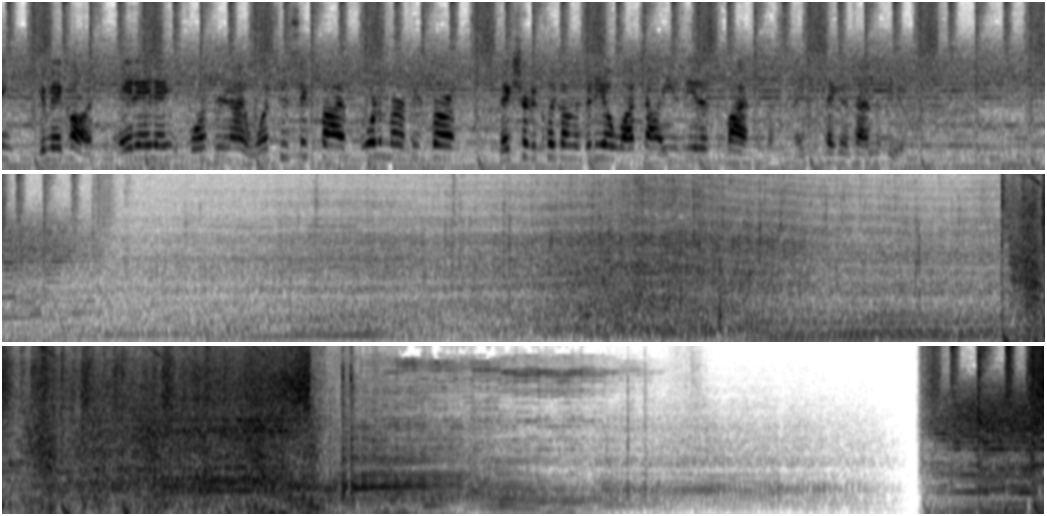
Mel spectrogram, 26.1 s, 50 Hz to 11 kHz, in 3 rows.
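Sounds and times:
music: 0:00.0 - 0:09.6, 0:17.0 - 0:20.1, 0:25.0 - 0:26.0
engine revving: 0:00.0 - 0:24.9
engine-like drone: 0:00.0 - 0:24.9.

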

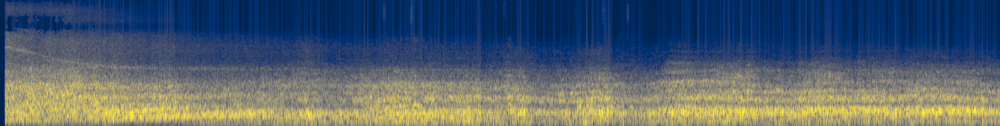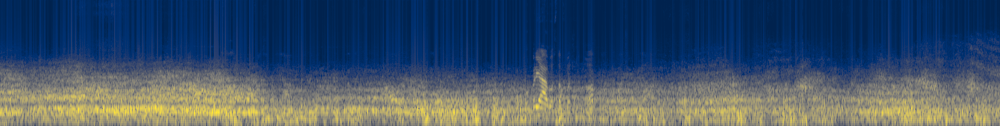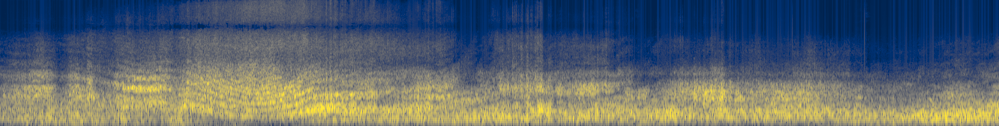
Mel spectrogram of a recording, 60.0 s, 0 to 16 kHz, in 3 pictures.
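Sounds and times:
high jet whine falling in pitch: 0:00.0 - 0:59.9
jet roar: 0:00.0 - 0:59.9.

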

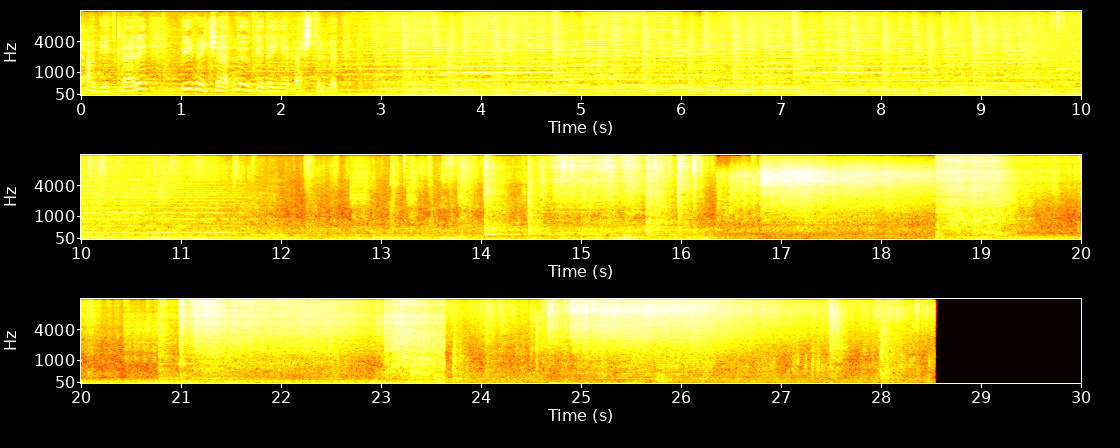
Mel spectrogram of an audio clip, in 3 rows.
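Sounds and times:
shovel scraping on metal: 0:14.0 - 0:26.8
sand pouring down metal chute: 0:16.4 - 0:19.6, 0:21.0 - 0:23.7, 0:24.6 - 0:28.4.

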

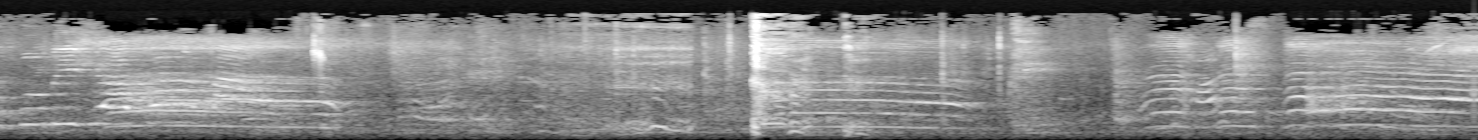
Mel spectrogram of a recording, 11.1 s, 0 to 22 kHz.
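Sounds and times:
murmur of audience voices: 0:00.0 - 0:11.0
person coughing: 0:04.9 - 0:06.7.

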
